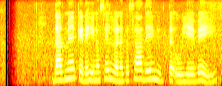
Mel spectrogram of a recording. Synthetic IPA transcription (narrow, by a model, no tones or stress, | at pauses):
d̪arməjəkeɾeɦinoselʋenəpɾəsaːd̪ejmjukt̪əʔuːjeːʋei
